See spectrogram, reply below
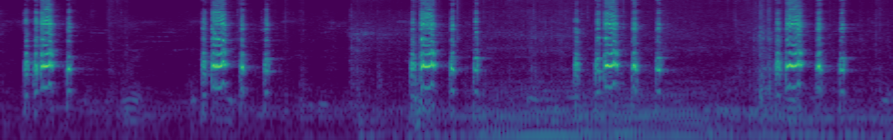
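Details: ['Cackling hens give loud rasping phrases about every two seconds, each a burst of several harsh clucks with a ringing tone, while a low steady hum rises under the second half.']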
